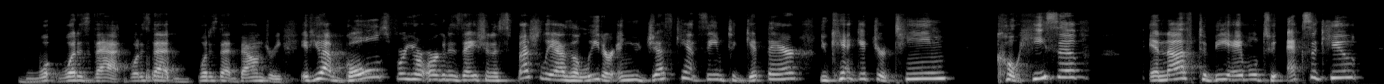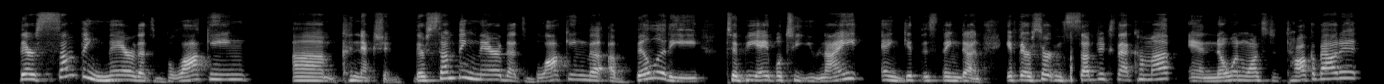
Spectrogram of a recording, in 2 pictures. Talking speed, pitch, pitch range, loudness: 180 wpm, 205 Hz, 180-255 Hz, -23 LUFS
